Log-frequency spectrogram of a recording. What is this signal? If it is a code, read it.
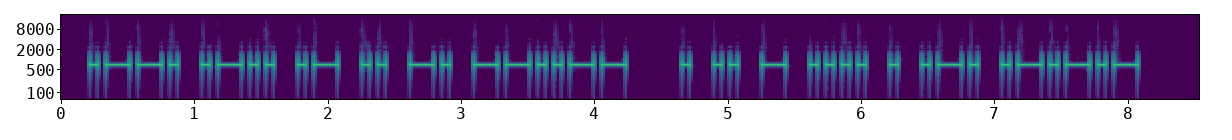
Morse code, heard as a keyed tone, about 19 wpm, 700 Hz. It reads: PLAIN, EITHER.
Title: Sentences from Top 600 Words 20wpm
